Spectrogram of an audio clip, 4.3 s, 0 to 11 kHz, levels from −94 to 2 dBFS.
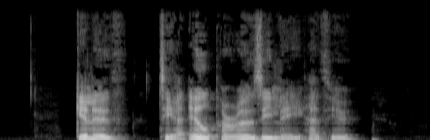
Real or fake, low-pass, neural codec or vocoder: real; 9.9 kHz; none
